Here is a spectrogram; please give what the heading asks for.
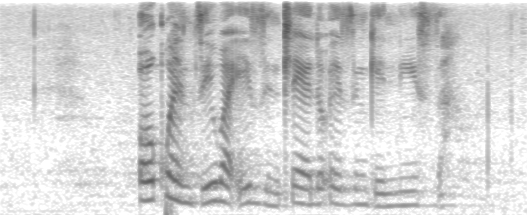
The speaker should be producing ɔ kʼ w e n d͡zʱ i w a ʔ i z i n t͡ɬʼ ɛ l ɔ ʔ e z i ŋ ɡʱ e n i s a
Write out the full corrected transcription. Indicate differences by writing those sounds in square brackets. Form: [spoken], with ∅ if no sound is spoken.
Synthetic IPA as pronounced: ɔ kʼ w e n d͡zʱ i w a ʔ i z i n t͡ɬʼ ɛ l ɔ ʔ e z i ŋ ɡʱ e n [iː] s a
